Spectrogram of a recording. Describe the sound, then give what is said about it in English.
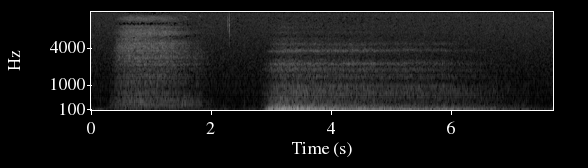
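A deep breath is drawn in softly and airily, then let out in a longer, louder rushing exhale that slowly fades. “Let's begin by taking a deep breath in and a deep breath out.”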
